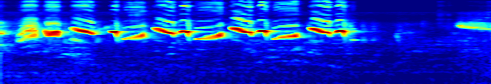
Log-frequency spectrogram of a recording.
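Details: Chinese hwamei singing rapid whistled notes that rise and fall, repeated in a rolling run for over three seconds, then a pause and one long high whistle.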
